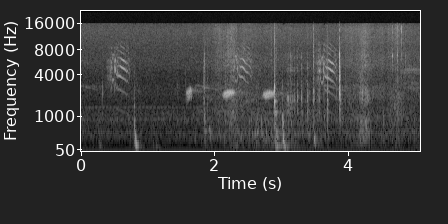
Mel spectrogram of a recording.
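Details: Red-billed buffalo weavers in a tree at sunrise on 23 February 2016, Sabi Sand, South Africa, recognised by their calls: short, sharp whistled notes and chattering sweeps from a group.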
